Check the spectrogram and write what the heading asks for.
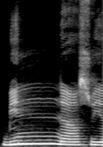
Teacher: نون مشدد ہے، یہاں پہ جو ہے کامل غنہ ہوگا اور صاد کو جو ہے سین نہیں پڑھنا، ناصیہ، ٹھیک ہے.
